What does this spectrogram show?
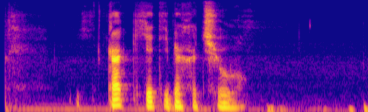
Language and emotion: Russian, neutral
